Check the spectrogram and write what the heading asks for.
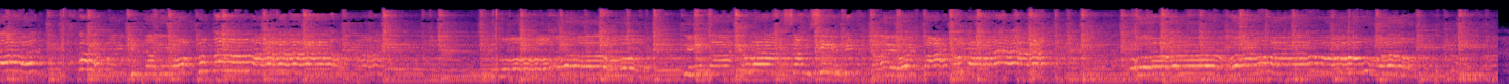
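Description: A woman singing a Filipino pop song live over acoustic guitar accompaniment, with held notes that waver in vibrato.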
